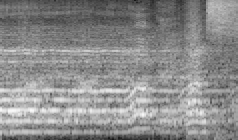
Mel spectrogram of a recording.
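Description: A male reciter's voice through a microphone chanting a long held note of a Shia devotional chant (maddahi), with a crowd of men chanting along. The pitch steps up about a second and a half in.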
